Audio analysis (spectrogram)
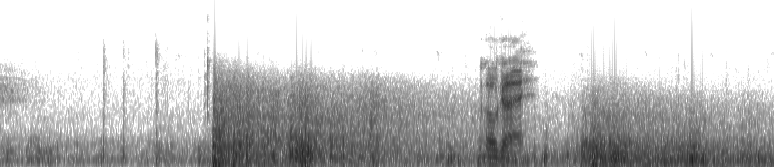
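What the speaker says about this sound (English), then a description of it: "I'm gonna take in this thunderstorm." Thunder rumbles and cracks close by during a thunderstorm at a campsite, a sharp loud clap followed by long rolling booms over steady rain; a person briefly speaks once.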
